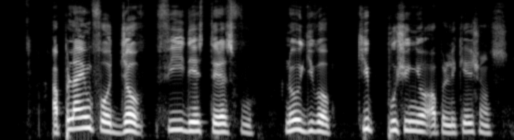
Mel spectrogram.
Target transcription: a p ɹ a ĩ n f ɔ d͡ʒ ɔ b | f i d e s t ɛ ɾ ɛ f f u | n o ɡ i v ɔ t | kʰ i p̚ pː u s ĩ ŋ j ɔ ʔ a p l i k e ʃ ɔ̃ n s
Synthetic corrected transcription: a p l a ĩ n f ɔ d͡ʒ ɔ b | f i d e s t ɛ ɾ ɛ s f u | n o ɡ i v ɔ p | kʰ i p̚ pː u ʃ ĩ ŋ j ɔ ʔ a p l i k e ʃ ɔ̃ n s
